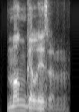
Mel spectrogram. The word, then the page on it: mongolism: British English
